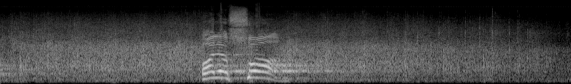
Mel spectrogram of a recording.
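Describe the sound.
An audience claps steadily, applauding the glory of God at a man's call, a dense, even wash of applause that continues for several seconds while a man briefly speaks over it.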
